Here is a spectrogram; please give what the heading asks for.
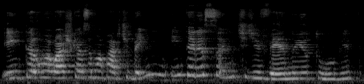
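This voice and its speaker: A woman, calmly talking to camera in a casual vlog and laughing lightly now and then. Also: high-pitched, brisk, reverberant. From southern Brazil. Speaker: vlogger and routine mentor.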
